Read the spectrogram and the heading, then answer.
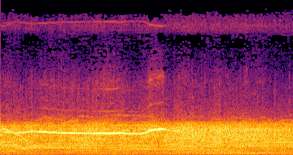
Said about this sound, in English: There's Mrs. Kennedy and the crowd yells and the President of the United States.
